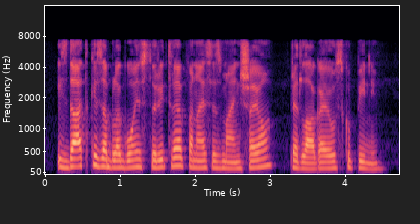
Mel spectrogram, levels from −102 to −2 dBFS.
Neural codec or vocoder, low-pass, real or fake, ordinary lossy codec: codec, 16 kHz, 8 kbps, FunCodec, trained on LibriTTS, 25 frames a second; 7.2 kHz; fake; none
